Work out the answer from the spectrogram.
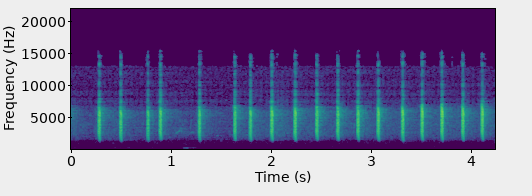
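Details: Cynanthus latirostris, the broad-billed hummingbird of western North America, repeating brittle, snapping chip calls, slower at first, then quickening into an even series of about five per second. The surroundings are otherwise quiet.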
